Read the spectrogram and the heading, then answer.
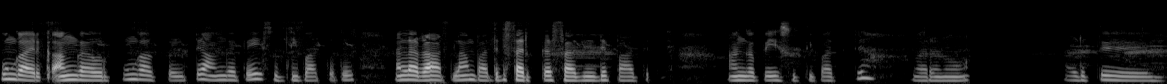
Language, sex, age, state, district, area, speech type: Tamil, female, 18-30, Tamil Nadu, Thoothukudi, urban, spontaneous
